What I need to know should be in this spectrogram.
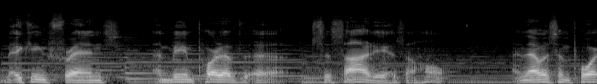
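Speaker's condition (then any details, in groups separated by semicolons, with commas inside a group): Tardive dyskinesia; involuntary mouth and face movements, antipsychotic medication cause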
